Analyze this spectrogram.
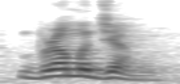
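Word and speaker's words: brummagem: ये जो डी जे का साउंड है जेड का, ये ज प्रोनाउंस करते हैं, इसे फोनेटिक ट्रांसक्रिप्शन बोलते हैं, ठीक है।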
